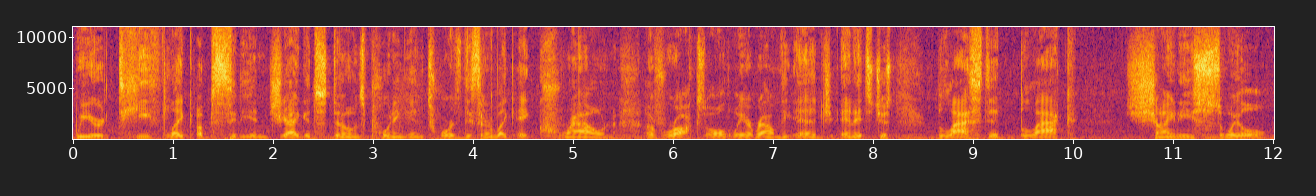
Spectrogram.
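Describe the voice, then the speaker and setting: A man's voice: mid-range voice, noisy background. A man working as game master, narrating a tabletop game in a casual, conversational way. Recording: prominent music behind the voice.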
